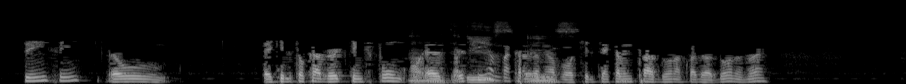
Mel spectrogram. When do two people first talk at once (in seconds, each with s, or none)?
4.1 s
